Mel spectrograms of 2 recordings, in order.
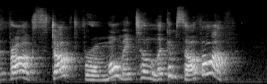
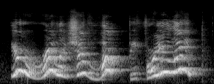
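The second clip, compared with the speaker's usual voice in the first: high, light cartoon mouse voice; Mickey voice; 7 semitones higher, 3 dB louder, faster than usual. A narrator's reading. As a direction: speak as a bright cheerful mouse. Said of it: "Mickey said to the frog".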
